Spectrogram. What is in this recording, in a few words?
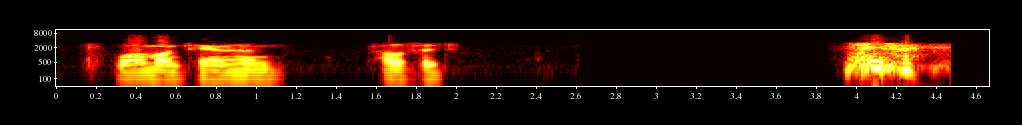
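Sheriff East County, scanner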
